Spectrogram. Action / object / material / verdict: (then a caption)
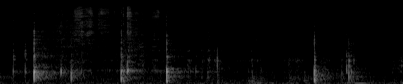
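scrape / hand-carved wooden box / wood / none. Long nails scratch across the carved top of a closed, hollow, medium-sized hand-carved wooden jewelry box resting on a table. Irregular sharp clicks and scrapes carry a brief hollow knock around 590 Hz, over soft, bright scratchy texture between strokes.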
